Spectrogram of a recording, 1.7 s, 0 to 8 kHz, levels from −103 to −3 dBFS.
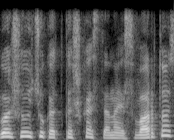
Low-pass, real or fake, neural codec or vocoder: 7.2 kHz; real; none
